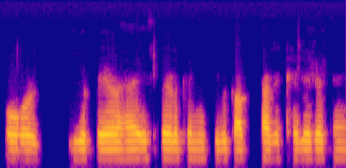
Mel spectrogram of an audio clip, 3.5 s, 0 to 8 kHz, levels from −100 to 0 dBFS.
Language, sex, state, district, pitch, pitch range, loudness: Hindi, male, Uttar Pradesh, Jyotiba Phule Nagar, 120 Hz, 115-120 Hz, -20 LUFS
